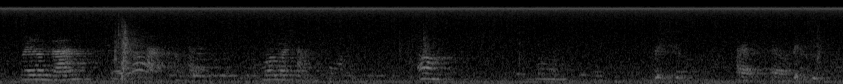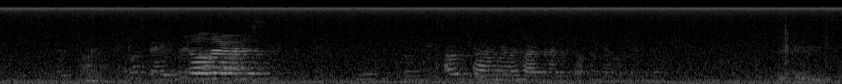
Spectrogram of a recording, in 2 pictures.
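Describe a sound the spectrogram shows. A mixed choir sings softly in a large echoing hall.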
